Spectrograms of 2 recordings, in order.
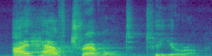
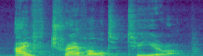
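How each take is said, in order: First: I have is said as two full words. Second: I have is contracted to one syllable.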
